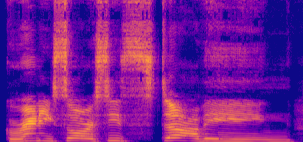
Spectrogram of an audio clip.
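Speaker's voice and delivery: slow, put-on monster voice from the dark; spooky dinosaur voice. A narrator's reading. Granny as a dinosaur teasing the boy in the dark. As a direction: draw it out like a hungry monster. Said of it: "came a voice in the dark".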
